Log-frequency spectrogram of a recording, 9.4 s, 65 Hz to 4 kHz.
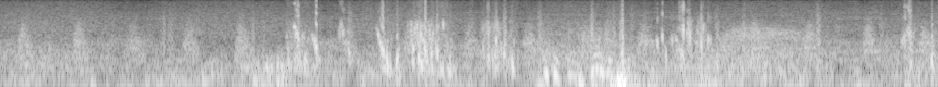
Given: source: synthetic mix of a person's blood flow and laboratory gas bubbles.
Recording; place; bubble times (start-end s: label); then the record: Doppler ultrasound of blood flow; subclavian vein
2.85-3.21 s: bubbles
3.38-3.53 s: bubbles
3.76-4.02 s: bubbles
4.07-4.58 s: bubbles
4.70-4.74 s: bubbles
4.79-5.18 s: bubbles
6.18-6.28 s: bubbles
6.55-7.12 s: bubbles
9.01-9.15 s: bubbles
9.29-9.39 s: bubbles
From the record:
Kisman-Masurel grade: 221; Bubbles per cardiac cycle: several, 3 to 8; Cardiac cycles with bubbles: 10 to 50%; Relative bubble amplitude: barely perceptible (0.100 to 0.250); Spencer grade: 2 (many but less than half of the cardiac periods contain bubble signals, singularly or in groups); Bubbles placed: anywhere in the cardiac cycle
